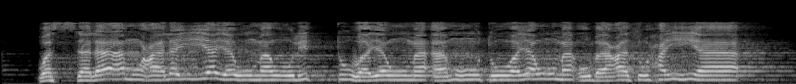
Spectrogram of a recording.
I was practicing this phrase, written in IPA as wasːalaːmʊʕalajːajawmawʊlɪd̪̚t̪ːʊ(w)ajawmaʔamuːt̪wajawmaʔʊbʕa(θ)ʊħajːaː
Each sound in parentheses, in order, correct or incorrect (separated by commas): correct, correct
